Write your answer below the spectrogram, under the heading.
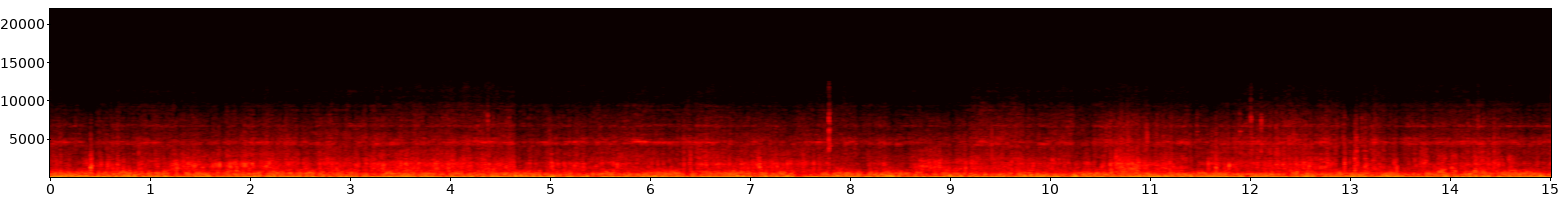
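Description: Wind rushing over a chest-mounted action camera's microphone while a hardtail mountain bike rolls fast down a dirt trail, with tyre noise and a few light clicks and knocks.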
